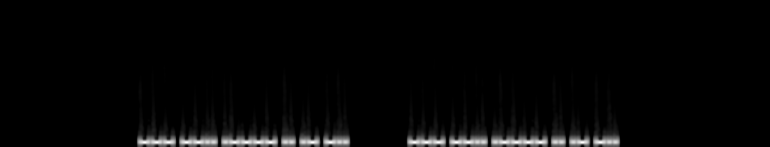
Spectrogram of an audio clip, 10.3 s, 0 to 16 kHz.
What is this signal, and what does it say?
Morse code, heard as a keyed tone, about 30 wpm, 700 Hz. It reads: OZ1IAD OZ1IAD
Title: DXCC-100 Call Signs - 6 Characters - Repeated 2x - 30wpm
